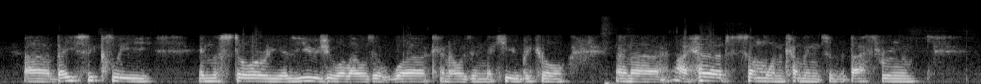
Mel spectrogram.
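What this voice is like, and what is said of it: Unusual foreign accent. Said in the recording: “my weird accent... your weird moon voice”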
